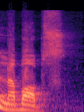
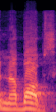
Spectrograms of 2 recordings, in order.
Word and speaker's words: Nabobs: They were called the Nabobs, N-A-B-O-B-S, which was what they pronounced the Nawabs as.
